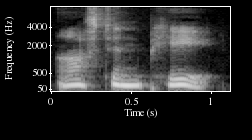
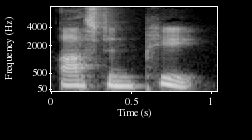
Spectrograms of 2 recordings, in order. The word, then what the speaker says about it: Austin Peay: LSU was hosting University of Alabama, Birmingham, and Alabama was hosting Austin Peay. Yes, that is how you pronounce it. I had to look it up. Austin Peay.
